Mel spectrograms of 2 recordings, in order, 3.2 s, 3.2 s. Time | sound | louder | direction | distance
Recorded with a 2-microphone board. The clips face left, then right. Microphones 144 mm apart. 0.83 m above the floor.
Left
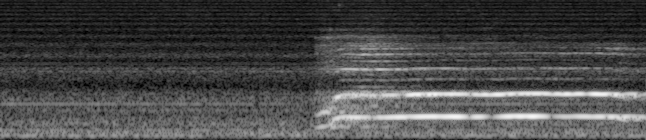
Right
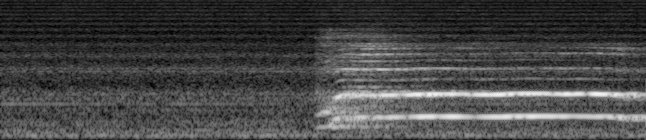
1.6 | a shout | left 4 dB | 30° left (ahead or behind) | 0.7 m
